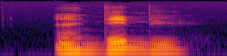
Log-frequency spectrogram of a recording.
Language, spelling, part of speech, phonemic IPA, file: French, début, noun, /de.by/, Fr-début.ogg
- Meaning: start, beginning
